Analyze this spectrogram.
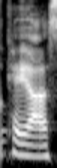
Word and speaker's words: Kaeos: And little Chaos is so cute. And her name is spelled Kaeos.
